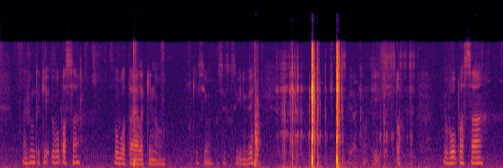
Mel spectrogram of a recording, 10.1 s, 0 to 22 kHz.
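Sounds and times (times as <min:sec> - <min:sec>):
light rustling: 0:05.0 - 0:08.5
sharp knocks of engine parts: 0:05.1 - 0:08.3.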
